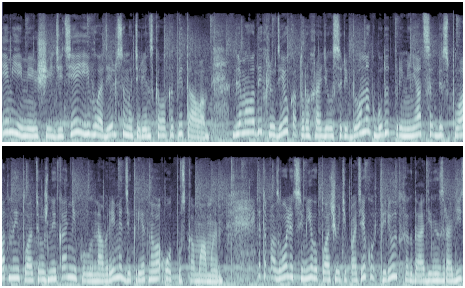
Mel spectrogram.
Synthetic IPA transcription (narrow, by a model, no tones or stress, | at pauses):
emʲjɪːmʲejʉɕːɪjədʲɪtʲejivlˠɐdʲelʲt̪sʊmətʲɪɾʲin̪skəvəkəpʲɪt̪alˠə | d̪lʲɐməlˠɐd̪ɨxlʲʉdʲejʊkɐt̪o̞ɾɨxrɐdʲilˠsʲəɾʲɪbʲo̞nəkbud̪ʊt̪̚pɾʲɪmʲɪnʲat̪səbʲɪsplˠat̪nɨjəplˠɐtʲo̞ʐnɨjəkɐnʲikʊlˠɨnɐvɾʲemʲədʲɪkɾʲe̞t̪nəvəʔo̞t̪̚pʊskəmamɨ | ɛt̪əpɐzvo̞lʲɪt̪sʲɪmjevɨplˠat͡ɕɪvətʲɪpɐtʲe̞kʊfpʲɪɾʲiət̪kɐɡd̪aɐdʲinɨzrɐdʲitʲ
